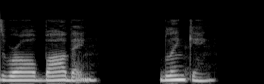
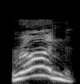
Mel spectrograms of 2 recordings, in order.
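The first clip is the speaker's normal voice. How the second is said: high, loud warning shout; yelling; 7 semitones higher, 5 dB louder than usual. Acted. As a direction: yell at her to flee. Shopkeeper screaming warning.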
